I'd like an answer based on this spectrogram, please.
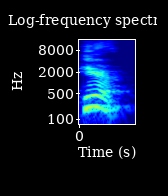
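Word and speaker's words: hir: and H I R which is pronounced as here very interesting take a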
